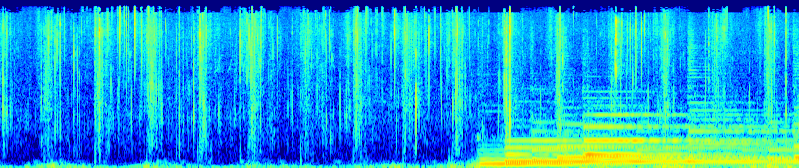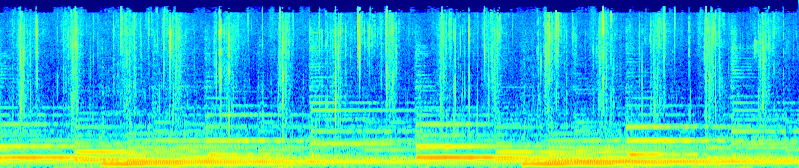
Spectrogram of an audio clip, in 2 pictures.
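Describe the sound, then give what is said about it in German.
Steady footsteps squish and crunch along a path at the forest edge of the Brühlberg, a hill in Winterthur, alone at first; after a few seconds a sustained, tonal musical passage swells in and carries on over the continuing steps. “Auf dem Weg, gerade am Waldrand vom Brühlberg.”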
